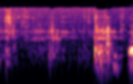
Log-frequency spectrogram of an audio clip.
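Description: Low shuffling and handling noise, then a sudden loud clatter of hard objects being knocked or shifted about one and a half seconds in.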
